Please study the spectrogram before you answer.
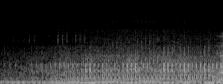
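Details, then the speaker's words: Desk fan with a damaged, chewed-up blade builds to a heavy, throbbing low hum with buzzy table rattle on top speed, vibrating the whole table: blade imbalance, blade to be replaced. "making the entire table vibrate. Probably the camera is also shaking as well."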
